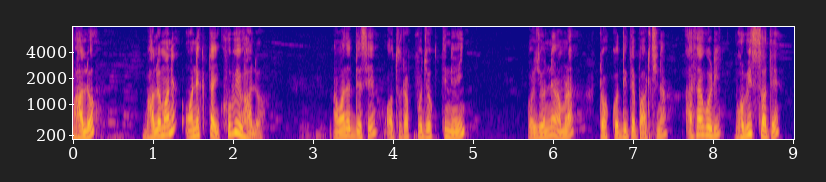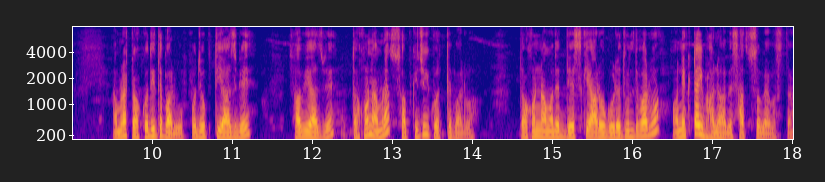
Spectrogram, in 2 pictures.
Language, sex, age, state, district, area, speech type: Bengali, male, 18-30, West Bengal, Howrah, urban, spontaneous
